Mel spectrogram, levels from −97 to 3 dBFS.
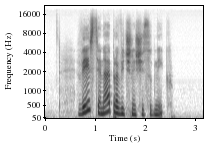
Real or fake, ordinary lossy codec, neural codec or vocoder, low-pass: fake; none; autoencoder, 48 kHz, 128 numbers a frame, DAC-VAE, trained on Japanese speech; 19.8 kHz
